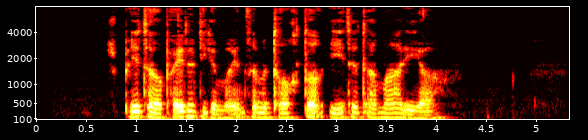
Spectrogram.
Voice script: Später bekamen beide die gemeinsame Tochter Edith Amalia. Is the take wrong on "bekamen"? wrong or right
wrong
